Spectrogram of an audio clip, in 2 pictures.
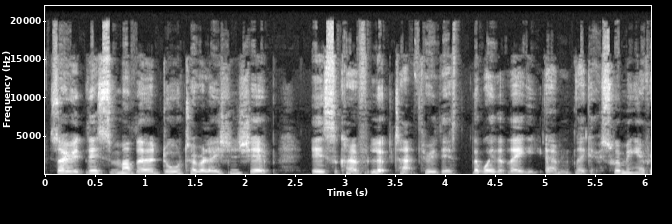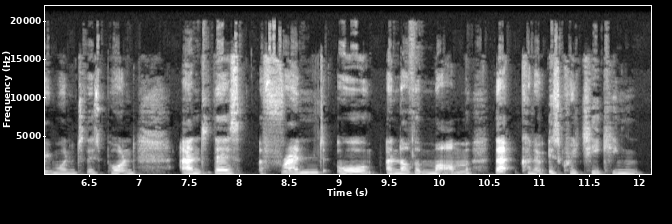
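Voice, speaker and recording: A woman's voice: medium pitch, normal speed. A young woman with a cold, hosting a book channel and chatting casually about her favourite reads, rambling with lots of asides. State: croaky from a cold. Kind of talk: casual book review chat.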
